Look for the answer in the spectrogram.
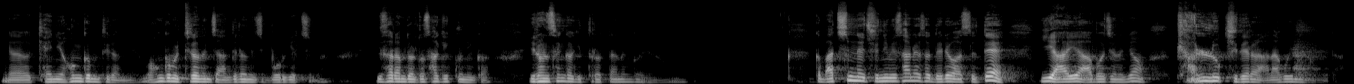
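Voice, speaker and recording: A male pastor delivering a Sunday sermon, retelling scripture with acted-out dialogue and sudden swings from quiet to forceful. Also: mid-range voice, fast. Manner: acts out biblical speakers in dialogue, swings between hushed and emphatic.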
